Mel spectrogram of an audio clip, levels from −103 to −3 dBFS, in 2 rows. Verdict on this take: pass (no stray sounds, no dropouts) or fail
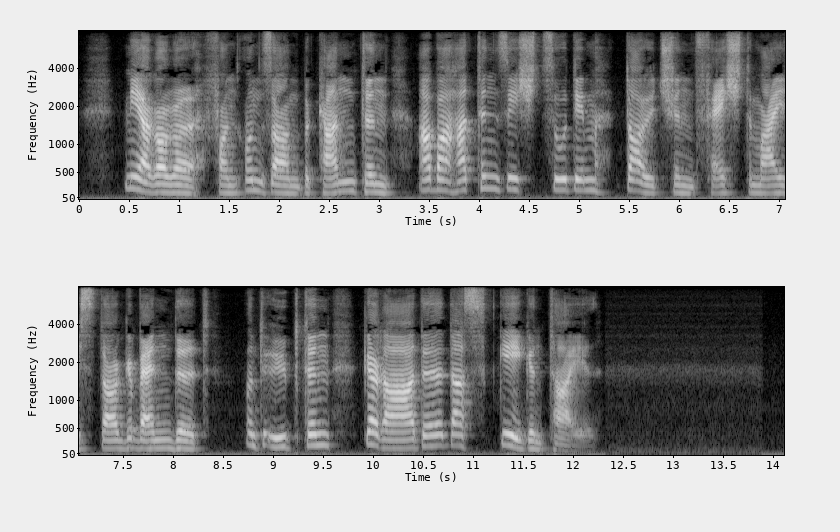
pass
